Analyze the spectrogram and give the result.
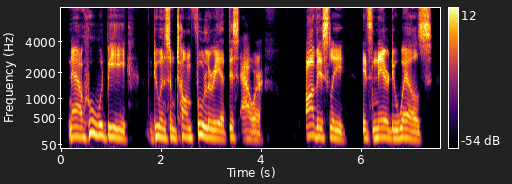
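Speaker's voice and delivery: put-on old-fashioned, drawn-out southern dandy gentleman drawl. Imitating Mister Griffith checking his pocket watch late at night: Southern dandy voice. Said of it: "everybody in Iowa ... sounded like a th-, a Southern dandy".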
